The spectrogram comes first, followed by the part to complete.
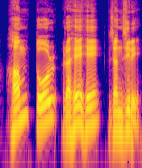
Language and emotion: Assamese, neutral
